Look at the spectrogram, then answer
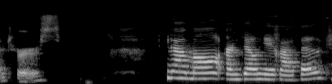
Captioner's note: non-english speech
